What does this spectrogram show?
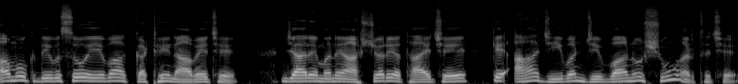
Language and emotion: Gujarati, sad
